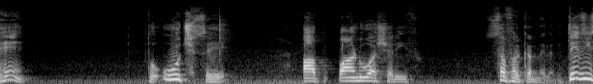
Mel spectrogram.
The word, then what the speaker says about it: Pandua: یہ جو پانڈوا ہے اس کا صحیح تلفظ PANDUA پانڈوا یا PANDOOAH پانڈوا، مگر جب گفتگو کی جاتی ہے تو بیچ میں وی کا تلفظ جو ہے وہ نکال دیتے ہیں، وی کو بول دیتے ہیں پانڈوا.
